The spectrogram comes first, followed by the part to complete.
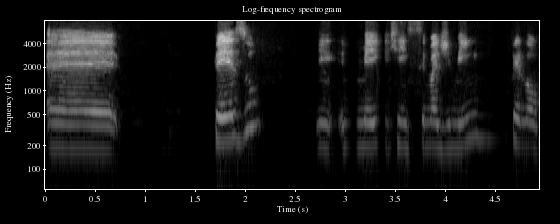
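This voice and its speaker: A woman's bright, sharp voice with lively intonation, very cleanly recorded against a silent background. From Belém, Pará, northern Brazil. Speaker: actress. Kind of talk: casual panel discussion.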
